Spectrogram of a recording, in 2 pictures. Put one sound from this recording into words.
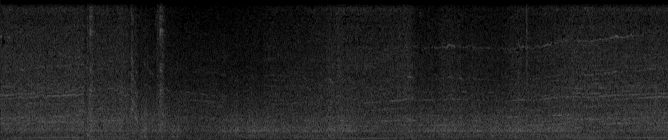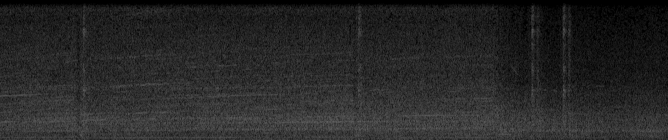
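A racing car engine revs up steadily through the gears, dropping in pitch at each gear change.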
